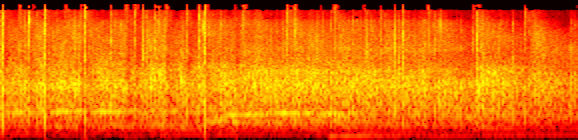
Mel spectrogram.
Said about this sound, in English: Come on, give our pastors a round of applause.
